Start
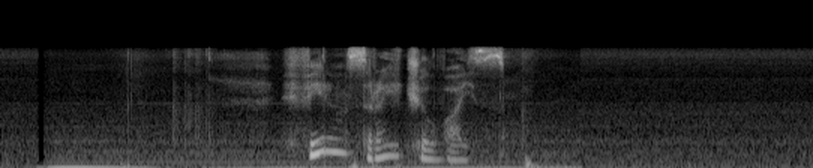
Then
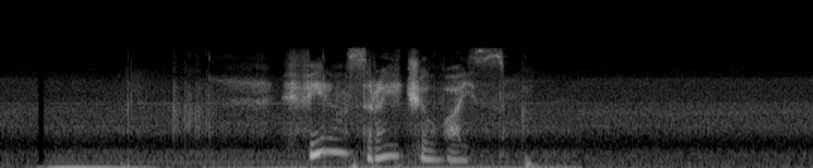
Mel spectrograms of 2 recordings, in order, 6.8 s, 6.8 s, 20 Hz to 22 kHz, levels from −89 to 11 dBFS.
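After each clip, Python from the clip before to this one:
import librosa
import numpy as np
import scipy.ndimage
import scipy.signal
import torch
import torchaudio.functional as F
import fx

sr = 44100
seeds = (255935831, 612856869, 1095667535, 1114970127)

y = fx.curve_eq(x, sr, hz=(280.0, 530.0, 820.0, 1600.0, 3500.0, 6800.0), db=(0, -16, 8, 13, 9, -21))
y = F.gain(torch.from_numpy(y), -4.0).numpy()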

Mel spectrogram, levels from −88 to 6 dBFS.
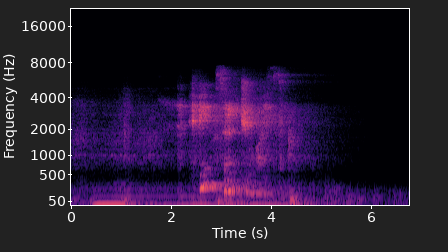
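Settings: y = fx.filter_sweep_lowpass(x, sr, from_hz=4500.0, to_hz=150.0, start_s=4.09, end_s=5.4, q=1.5)
y = fx.level_steps(y, sr, step_db=15)
y = fx.rev_double_slope(y, sr, seeds[0], early_s=0.69, late_s=3.1, knee_db=-15, drr_db=-7.5)
y = F.gain(torch.from_numpy(y), -2.5).numpy()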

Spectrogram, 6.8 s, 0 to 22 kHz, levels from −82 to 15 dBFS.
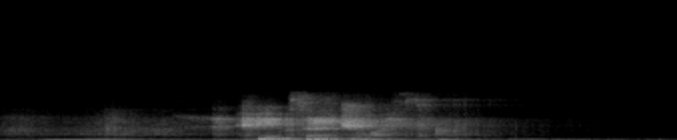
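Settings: y = fx.sustainer(x, sr, db_per_s=41.0)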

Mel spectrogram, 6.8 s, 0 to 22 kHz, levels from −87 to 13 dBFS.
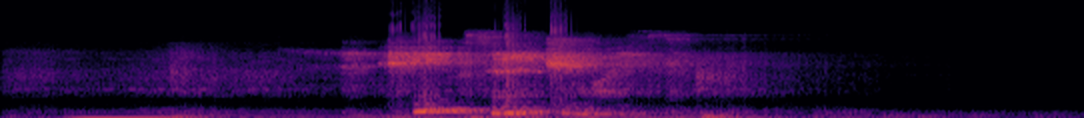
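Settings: y = fx.peak_eq(x, sr, hz=670.0, db=-13.0, octaves=0.36)
y = 10.0 ** (-21.0 / 20.0) * (np.abs((y / 10.0 ** (-21.0 / 20.0) + 3.0) % 4.0 - 2.0) - 1.0)
y = F.gain(torch.from_numpy(y), -2.0).numpy()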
